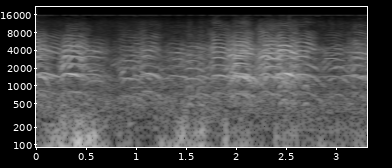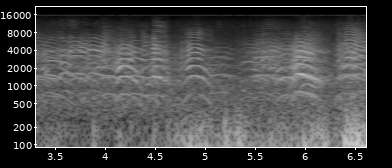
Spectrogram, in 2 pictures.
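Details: Crowded gull breeding ground on an uninhabited island in Korea's West Sea: layered, down-curving mewing calls from many gulls pour out continuously, with low rumbling surf beneath in bursts.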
